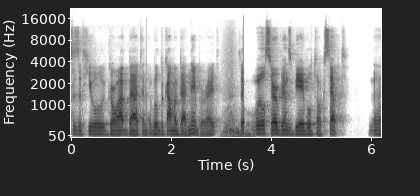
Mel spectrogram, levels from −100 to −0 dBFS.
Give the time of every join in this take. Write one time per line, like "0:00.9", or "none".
0:01.5
0:03.4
